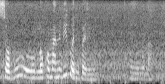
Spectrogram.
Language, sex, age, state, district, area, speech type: Odia, female, 30-45, Odisha, Sundergarh, urban, spontaneous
